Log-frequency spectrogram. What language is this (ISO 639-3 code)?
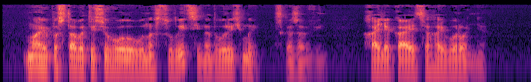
ukr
